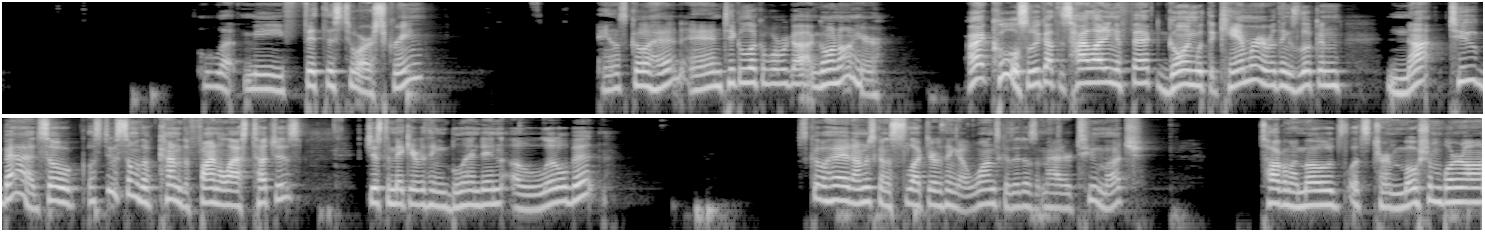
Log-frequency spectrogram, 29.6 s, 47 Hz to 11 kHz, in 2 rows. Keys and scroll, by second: 23.5 ctrl+a, 25.1 ctrl+a, 26.4 F4.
